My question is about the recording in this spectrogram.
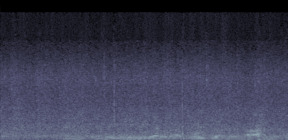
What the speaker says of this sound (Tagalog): Nako, lumakas ang ulan.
